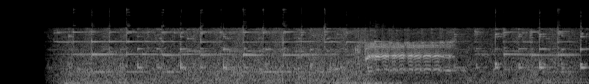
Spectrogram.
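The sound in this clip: Sheep and goats bleat together as nomadic herders drive their flocks, alongside loaded camels, on the seasonal migration toward warmer lands. The overlapping calls form a steady, dense chorus with clinking bells throughout, and no voices.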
